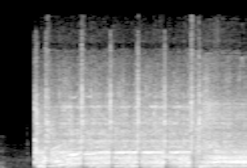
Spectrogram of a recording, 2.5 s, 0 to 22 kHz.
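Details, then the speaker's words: Compression test on a twin-cylinder engine (Plan B): carburetor cleaned and adjusted, valves adjusted; cranked at wide open throttle, both cylinders about 200-202, even. Steady, even cranking pulse about four per second, strong on every stroke: normal compression. "can I can tell with my thumb I've done it enough that uh I could tell that we had plenty of compression to run but uh all right well we know we got good compression on both cylinders"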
